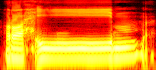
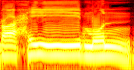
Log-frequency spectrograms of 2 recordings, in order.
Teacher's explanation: Ketika kita berhenti pada huruf mim kita sukunkan. Jangan dibaca rahimun, jangan, tapi dibaca rahim.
